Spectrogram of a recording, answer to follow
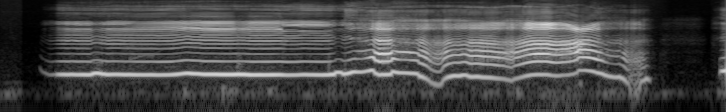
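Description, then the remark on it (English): A voice imitates how a neighbour used to moan: a whiny, nasal moan holding one steady note for a few seconds, then wavering up and down in pitch before cutting off abruptly. It is loud and alone. “But she would moan like this.”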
